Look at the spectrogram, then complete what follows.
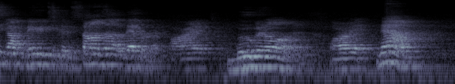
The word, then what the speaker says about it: Weber: Weber, but when it's a German name, you pronounce the W's as a V. So it's Weber.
